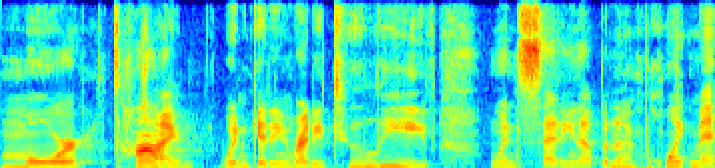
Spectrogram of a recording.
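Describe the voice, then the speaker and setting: Speaking at a moderate pace with an American accent, a woman's voice moves through very wide pitch swings. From US South, Tyler, Texas. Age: 20s. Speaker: podcast host and entrepreneur. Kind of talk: casual solo podcast monologue. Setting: holding a handheld microphone. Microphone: handheld mic held close to her face.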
